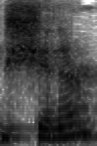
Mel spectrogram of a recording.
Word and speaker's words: Schinner: is camela Cam tell me your family name Shiner am I pronouncing it correctly sh okay perfect because I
